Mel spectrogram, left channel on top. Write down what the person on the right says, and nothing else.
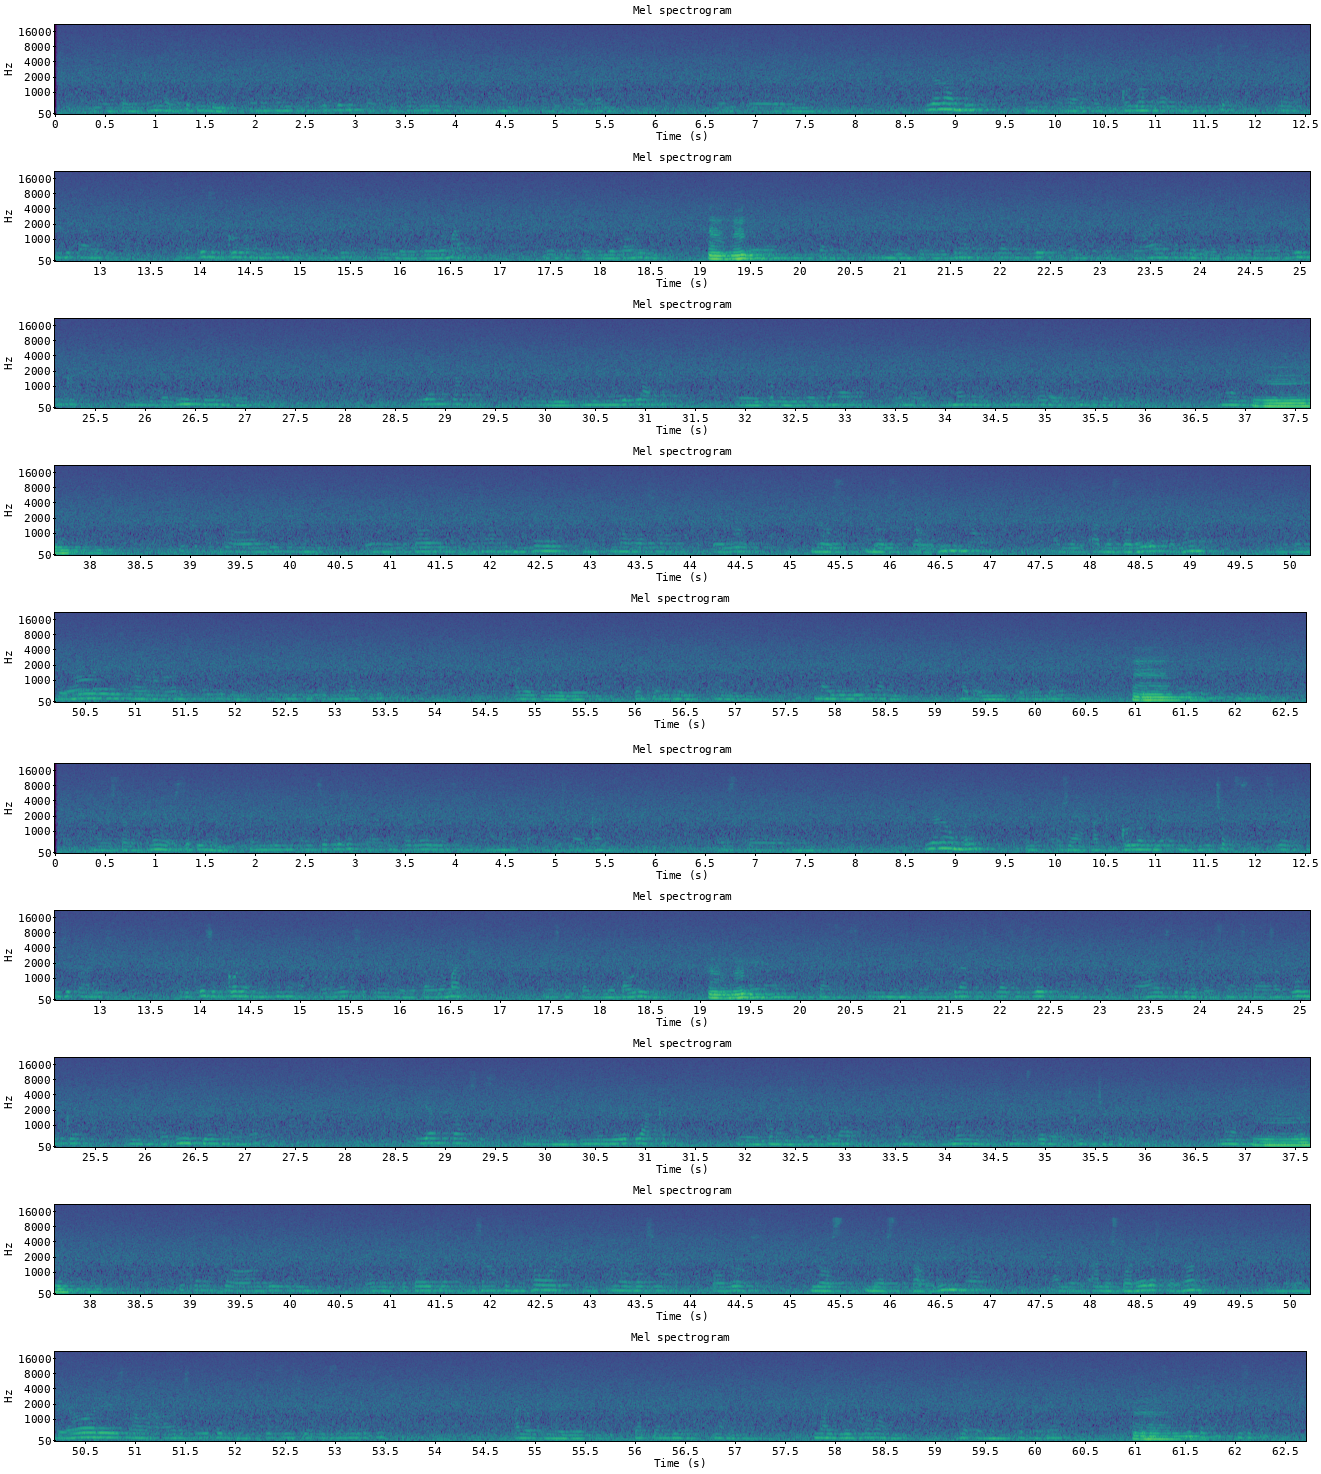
me gustaría que me dieras tu opinión. Em, él se presentó hace un par de días, si no estoy mal, acá en la ciudad de Cali. Esto. Y al hombre, eh, o sea, acá en Colombia, en muchas ciudades principales, creo que es en Colombia en general, por ley se prohibió la tauromaquia, el espectáculo taurino.
Em, Entonces, eh, tenemos grandes plazas de donde se practicaba esto, pero todas están cerradas al público, no se permite, la, la, la. Y entonces el man en medio de flaca eh, comenzó a hacer como, como estos movimientos, como los toreros con su chaqueta, como si estuviera
toreando. Y comenzó a decir eh, que todo tiempo pasado fue mejor, que un abrazo a todos los, los, los taurinos, a, lo- a los toreros, perdón, eh, vendedores, trabajadores que dependían de este oficio, de este noble oficio, a lo que nadie le aplaudió, nadie, nadie dijo nada, o sea, todo el mundo se quedó callado. Pues
el man se emputó y se fue.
